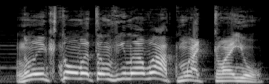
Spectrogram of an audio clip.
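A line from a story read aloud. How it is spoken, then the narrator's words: Shouted after someone. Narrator (Russian): крикнул Дом вслед ему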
